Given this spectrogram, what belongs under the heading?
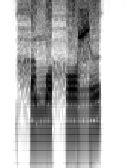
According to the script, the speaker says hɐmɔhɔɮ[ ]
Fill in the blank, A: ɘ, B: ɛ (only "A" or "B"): A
